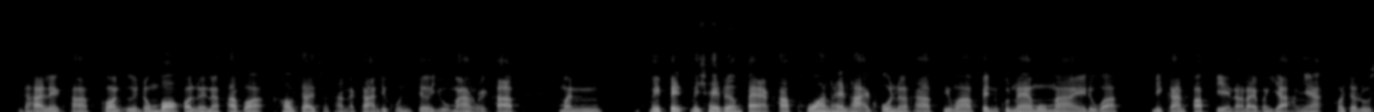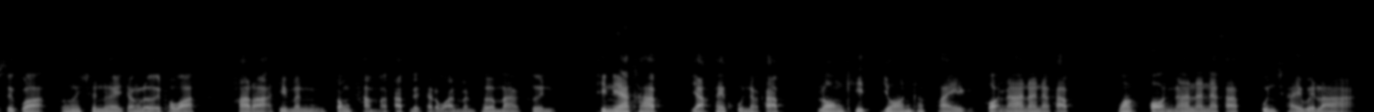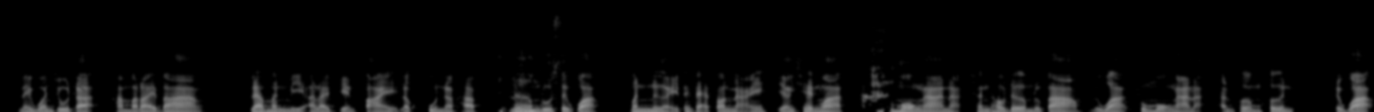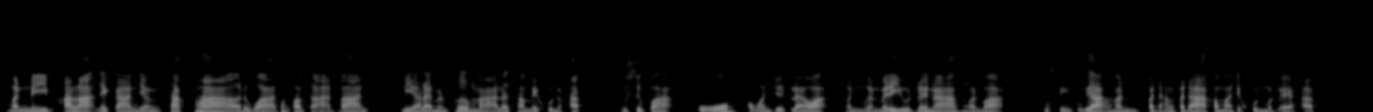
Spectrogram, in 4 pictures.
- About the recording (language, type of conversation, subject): Thai, advice, ฉันควรทำอย่างไรเมื่อวันหยุดทำให้ฉันรู้สึกเหนื่อยและกดดัน?
- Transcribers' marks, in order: none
